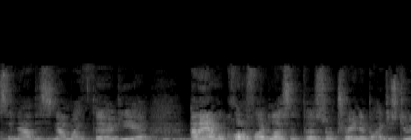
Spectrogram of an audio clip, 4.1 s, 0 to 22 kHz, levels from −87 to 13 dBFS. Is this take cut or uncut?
uncut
